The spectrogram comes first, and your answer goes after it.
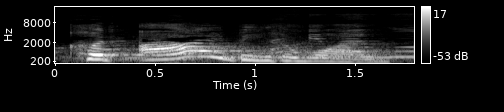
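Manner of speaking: ordinary delivery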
